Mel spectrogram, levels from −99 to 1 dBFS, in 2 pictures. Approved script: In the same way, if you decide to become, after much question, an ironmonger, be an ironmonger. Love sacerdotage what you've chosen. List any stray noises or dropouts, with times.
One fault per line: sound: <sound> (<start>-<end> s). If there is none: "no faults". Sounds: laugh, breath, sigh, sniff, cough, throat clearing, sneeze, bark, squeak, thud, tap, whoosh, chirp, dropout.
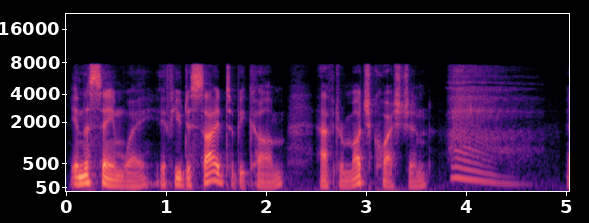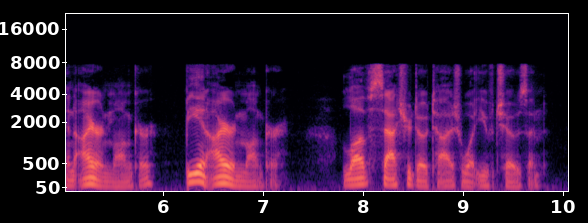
sound: sigh (3.8-4.8 s)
